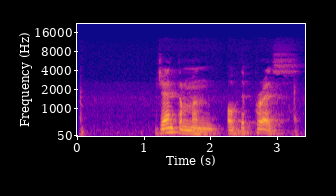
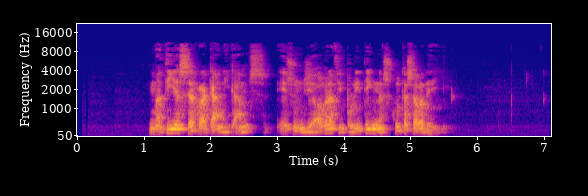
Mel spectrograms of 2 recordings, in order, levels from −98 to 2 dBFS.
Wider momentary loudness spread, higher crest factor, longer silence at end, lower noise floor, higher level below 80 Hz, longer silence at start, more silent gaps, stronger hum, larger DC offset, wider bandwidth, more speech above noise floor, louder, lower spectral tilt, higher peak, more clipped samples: second, 11 LU vs 14 LU; about the same, 20 dB vs 22 dB; second, 0.1 s vs 1.6 s; second, -63 dBFS vs -72 dBFS; about the same, -60 dBFS vs -62 dBFS; second, 0.05 s vs 1.1 s; neither; neither; neither; second, 7.8 kHz vs 11 kHz; second, 39 dB vs 51 dB; about the same, -24 LUFS vs -22 LUFS; first, -8 dB/octave vs -5 dB/octave; second, -6 dBFS vs -2 dBFS; neither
